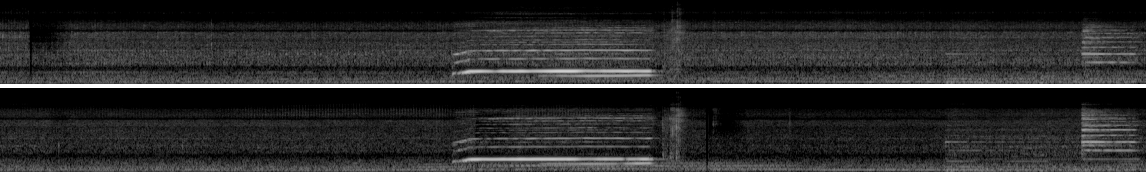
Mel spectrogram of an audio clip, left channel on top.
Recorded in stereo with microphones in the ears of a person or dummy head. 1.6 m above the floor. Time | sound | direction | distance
4.5 | a scream | 35° left (ahead or behind) | 1.3 m
6.6 | crumpling | 10° right (ahead or behind) | 0.8 m
9.4 | a bell | 40° right (ahead or behind) | 3 m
